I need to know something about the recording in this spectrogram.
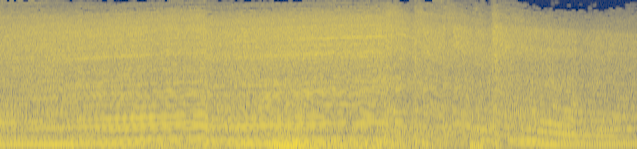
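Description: A racing car engine screams at high revs, rising through the gears and dropping sharply as it shifts down for a corner.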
